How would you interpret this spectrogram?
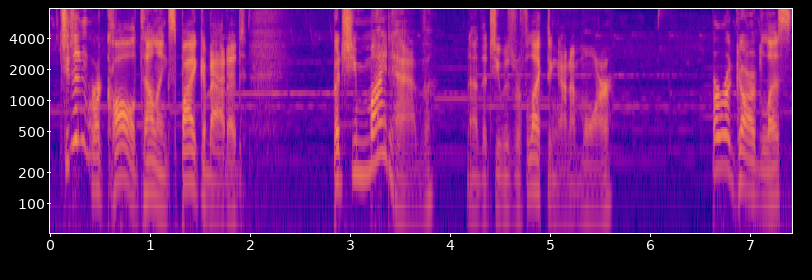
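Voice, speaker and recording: A man narrating a fantasy story from a script in an expressive, dramatic way. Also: mid-range voice. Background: music.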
